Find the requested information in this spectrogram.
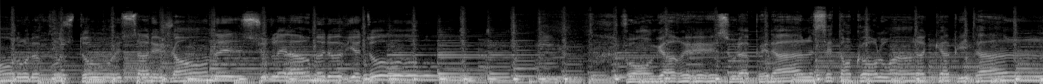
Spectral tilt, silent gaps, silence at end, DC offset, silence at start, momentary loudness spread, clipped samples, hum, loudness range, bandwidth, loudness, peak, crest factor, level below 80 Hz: -6.5 dB/octave; none; 0 s; under 0.1%; 0 s; 3 LU; under 0.1%; none; 2 LU; 15.5 kHz; -20 LUFS; -4 dBFS; 14 dB; -34 dBFS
